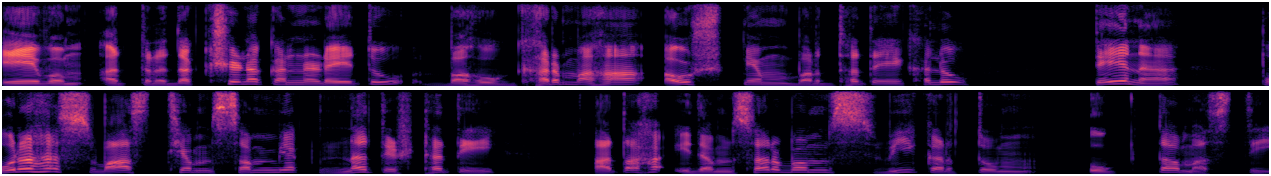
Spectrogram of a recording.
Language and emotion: Sanskrit, neutral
